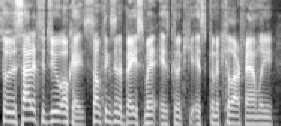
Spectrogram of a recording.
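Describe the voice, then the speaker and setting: Rapid-fire and clear, with a resonant mid-range voice, a young podcast host recounts a ghost story in studio-quality audio with no echo. He keeps it casual and animated, swearing often and acting out the people's voices.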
